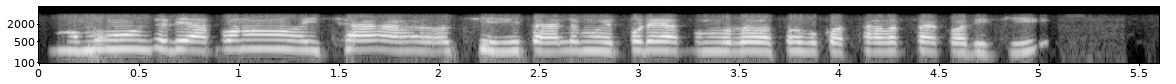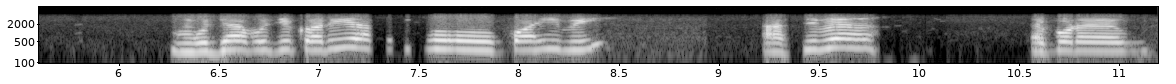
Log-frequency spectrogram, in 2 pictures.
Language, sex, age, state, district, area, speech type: Odia, female, 45-60, Odisha, Sundergarh, urban, conversation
